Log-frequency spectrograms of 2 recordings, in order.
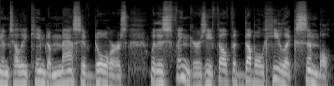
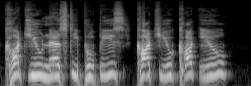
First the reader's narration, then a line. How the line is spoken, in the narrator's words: Amelia continued to scream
